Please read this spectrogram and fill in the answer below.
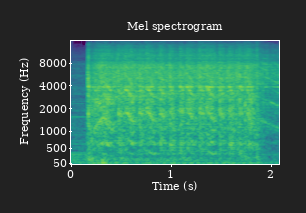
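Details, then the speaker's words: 1990 Toyota 4Runner with a no-crank fault (key only clicks), cranked via a remote jumper from the battery to the starter signal wire: strong, even cranking for about two seconds, then a clean release. Starter healthy. "it cranks and you can hear the starter engage and you can hear it disengage so it's not hanging up on the flywheel or the flex plate"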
